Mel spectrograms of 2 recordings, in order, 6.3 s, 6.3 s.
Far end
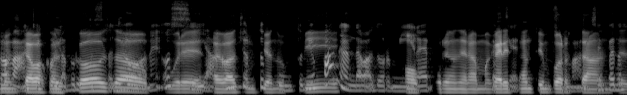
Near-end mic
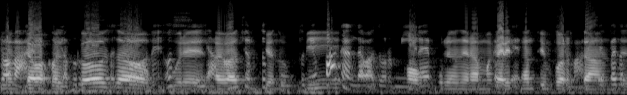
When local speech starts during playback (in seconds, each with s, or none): none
